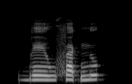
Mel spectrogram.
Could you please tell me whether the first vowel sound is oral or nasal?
oral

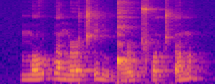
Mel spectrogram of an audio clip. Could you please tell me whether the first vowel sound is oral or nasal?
oral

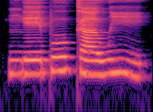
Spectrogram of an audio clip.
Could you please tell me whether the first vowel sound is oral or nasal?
oral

